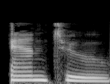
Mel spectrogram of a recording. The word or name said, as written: antu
